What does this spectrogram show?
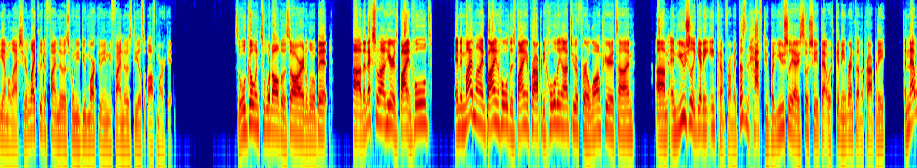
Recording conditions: live audience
